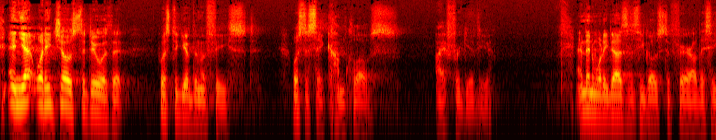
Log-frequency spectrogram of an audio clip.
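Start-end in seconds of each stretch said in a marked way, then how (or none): 4.1-6.1 much softer and lower; almost whisper it tenderly; soft tender release; hushed forgiveness. Acted. Joseph forgiving.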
